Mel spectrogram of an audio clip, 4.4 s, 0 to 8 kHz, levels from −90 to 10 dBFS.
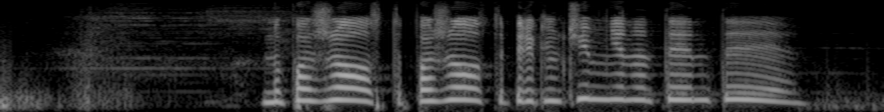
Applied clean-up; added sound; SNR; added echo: none; none; none; none.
